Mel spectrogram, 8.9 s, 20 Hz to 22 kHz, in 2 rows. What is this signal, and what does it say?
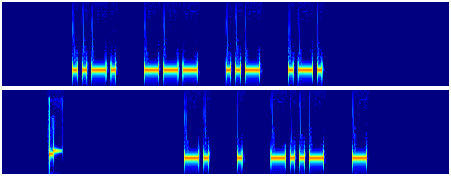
Morse code, heard as a keyed tone, about 25 wpm, spaced as for 18 wpm, 690 Hz. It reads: FOUR NEXT
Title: 2x Character Spacing - Top 500 Words - 25wpm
